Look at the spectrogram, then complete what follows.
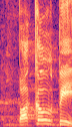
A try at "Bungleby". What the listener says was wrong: There is no K. It is a bungle.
